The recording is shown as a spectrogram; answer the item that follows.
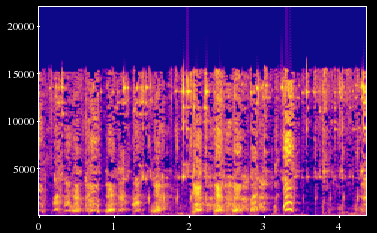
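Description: Small dogs barking rapidly and repeatedly, a pack barking in alarm and aggression at another dog, with one higher rising-and-falling yelp a little after three seconds in.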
